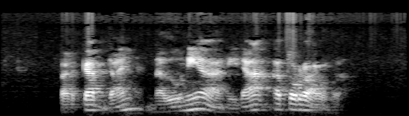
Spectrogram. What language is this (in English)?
Catalan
